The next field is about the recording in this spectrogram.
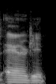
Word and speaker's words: ENRG: But it's like energy, it's like a pun. – Yeah. – It's pronounced energy, but it's spelled ENRG.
